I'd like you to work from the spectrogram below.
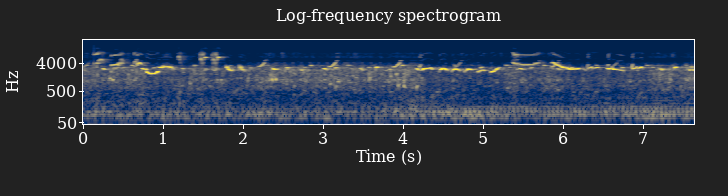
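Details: Orange-headed thrush calling a female to mate on an afternoon by a flowing river deep in forest in East Java, recorded on Android; loud, varied warbled phrases, whistled and slurred, run almost without pause amid a busy chorus of other birds.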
